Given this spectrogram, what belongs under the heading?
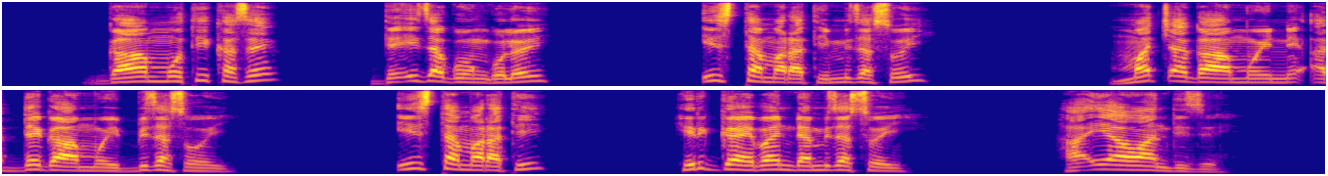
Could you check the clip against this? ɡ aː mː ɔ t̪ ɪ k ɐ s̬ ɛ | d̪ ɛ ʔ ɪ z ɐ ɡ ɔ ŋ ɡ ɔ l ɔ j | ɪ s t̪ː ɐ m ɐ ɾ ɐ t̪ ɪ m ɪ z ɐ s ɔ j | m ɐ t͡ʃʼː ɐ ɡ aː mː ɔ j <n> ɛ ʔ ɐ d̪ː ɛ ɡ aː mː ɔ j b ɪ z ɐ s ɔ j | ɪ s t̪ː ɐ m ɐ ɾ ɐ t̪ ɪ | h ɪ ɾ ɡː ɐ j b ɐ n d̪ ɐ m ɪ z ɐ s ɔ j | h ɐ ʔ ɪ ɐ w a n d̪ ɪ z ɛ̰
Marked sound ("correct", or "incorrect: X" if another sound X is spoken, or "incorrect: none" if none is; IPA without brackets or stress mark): incorrect: nː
